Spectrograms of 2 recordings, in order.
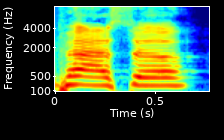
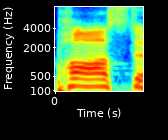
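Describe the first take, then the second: First: Pasta is said with a Canadian accent. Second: Pasta is said with a non-Canadian accent. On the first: The speaker calls it right. "because I'm Canadian" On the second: The speaker calls it wrong. "not pasta"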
